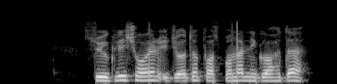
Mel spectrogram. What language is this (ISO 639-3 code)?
uzb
